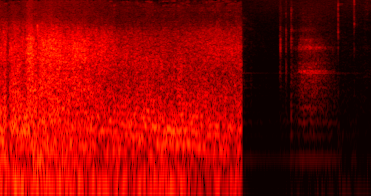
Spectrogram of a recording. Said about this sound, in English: I'm going to destroy this power wheel.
